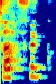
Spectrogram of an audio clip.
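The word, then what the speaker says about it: Suffolk: Did I pronounce Suffk correctly? I am from SuffK. I was booked SuffK. So yes, you did that well.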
